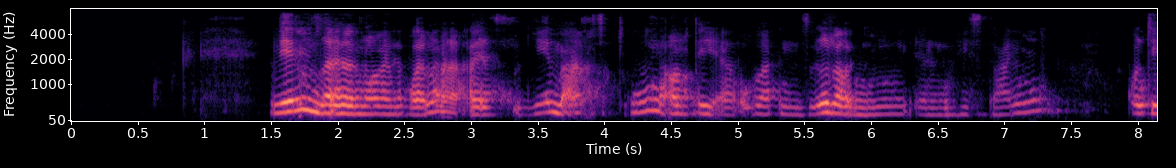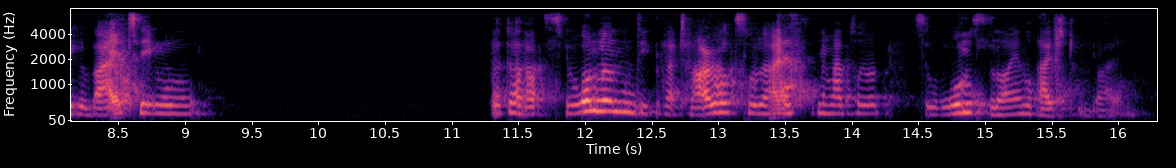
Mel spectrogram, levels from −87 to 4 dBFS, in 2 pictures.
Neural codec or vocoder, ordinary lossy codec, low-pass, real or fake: codec, 24 kHz, 1.5 kbps, HILCodec; none; 7.2 kHz; fake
